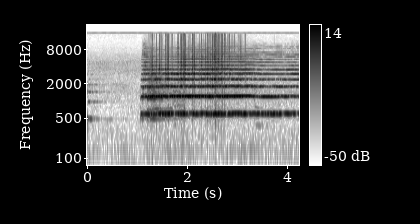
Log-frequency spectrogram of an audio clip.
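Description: Military bugles sounding long held notes of a ceremonial call. A held note dies away at the start, and after about a second's pause a higher note comes in and is held for about three seconds.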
